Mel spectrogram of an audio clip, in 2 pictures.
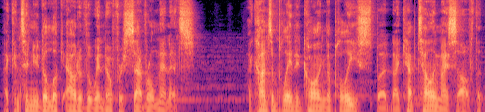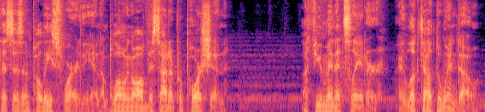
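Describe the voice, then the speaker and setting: A man reading a scripted first-person horror story in a calm, even storytelling delivery. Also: low voice. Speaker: narrator. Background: faint background music.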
